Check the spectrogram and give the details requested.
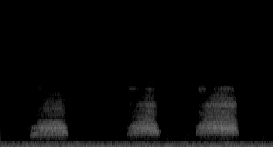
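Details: Florida barn owl nestling, a camera-monitored chick trying to swallow a huge rat, utters three loud, drawn-out raspy hisses about a second apart, each rising and falling in strength, over a faint background hum.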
